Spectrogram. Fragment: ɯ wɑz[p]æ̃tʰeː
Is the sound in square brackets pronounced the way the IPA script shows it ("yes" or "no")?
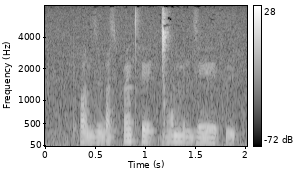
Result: yes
